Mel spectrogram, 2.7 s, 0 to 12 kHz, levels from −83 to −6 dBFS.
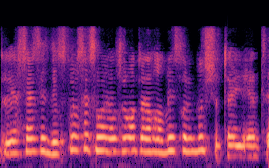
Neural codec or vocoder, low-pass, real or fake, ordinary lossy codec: codec, 16 kHz, 1 kbps, FreqCodec, smaller model; 7.2 kHz; fake; AAC, 32 kbps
